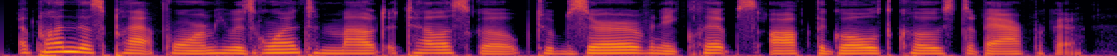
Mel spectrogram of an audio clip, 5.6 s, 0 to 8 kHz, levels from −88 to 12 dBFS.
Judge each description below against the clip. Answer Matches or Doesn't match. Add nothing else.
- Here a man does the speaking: Doesn't match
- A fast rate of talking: Matches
